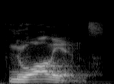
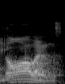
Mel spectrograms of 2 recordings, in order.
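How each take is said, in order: First: The name is said with the R skipped. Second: The name is squeezed into two short syllables. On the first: This is how locals say it. "you sort of b skip over the R" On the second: Some people shorten it even further. "Some people say"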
